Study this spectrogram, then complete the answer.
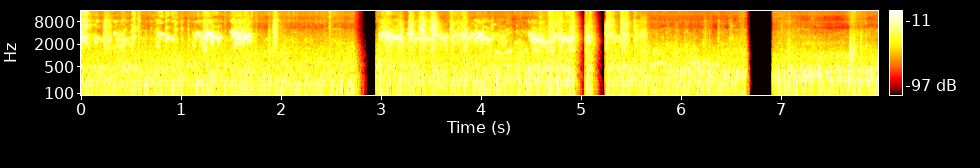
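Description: Over forty birds in a home aviary chirp and tweet in bright, busy bursts, fairly close, with gaps of near silence and a voice speaking at times.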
